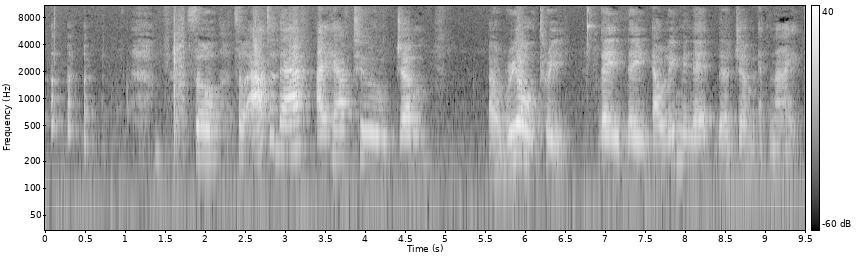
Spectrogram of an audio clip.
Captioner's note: laughs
